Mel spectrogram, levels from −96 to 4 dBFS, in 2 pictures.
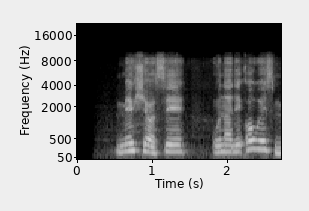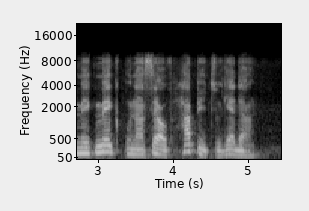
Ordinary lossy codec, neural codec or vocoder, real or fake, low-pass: none; none; real; none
